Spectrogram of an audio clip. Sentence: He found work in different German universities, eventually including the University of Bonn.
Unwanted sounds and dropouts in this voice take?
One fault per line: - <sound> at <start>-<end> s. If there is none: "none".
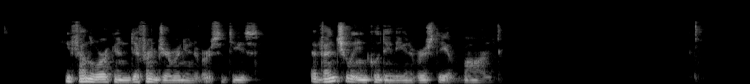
none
